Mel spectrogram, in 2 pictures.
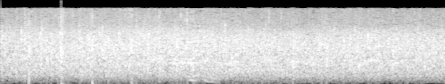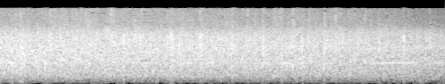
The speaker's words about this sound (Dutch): Zullen we ze een applaus geven?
